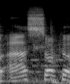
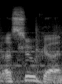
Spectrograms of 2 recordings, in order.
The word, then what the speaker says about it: Asuka: cuz you have Assucka and Ray, which I'm pretty sure it's pronounced Asuka, not As Sucka, but I know it's kind of funny to call her assa.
